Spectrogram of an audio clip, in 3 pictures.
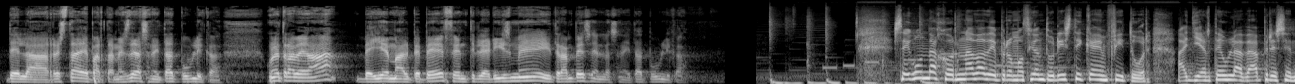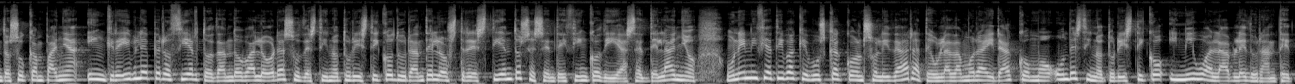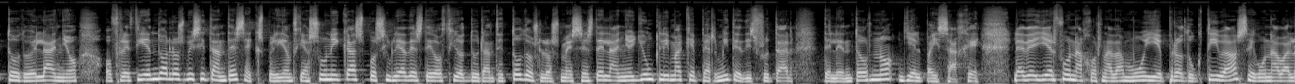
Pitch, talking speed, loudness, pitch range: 185 Hz, 160 wpm, -13 LUFS, 160-220 Hz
